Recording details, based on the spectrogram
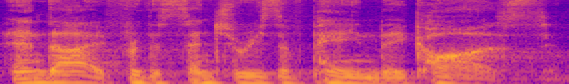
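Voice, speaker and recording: A man's voice: low-pitched, a little slow, sharp tone, slightly rough, exaggerated voice. An actor playing a resolute, wry blind swordsman in a fighting game, speaking with dry confidence and determination. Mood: wry, confident. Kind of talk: fighting game character banter. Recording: long reverb, faint background noise.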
